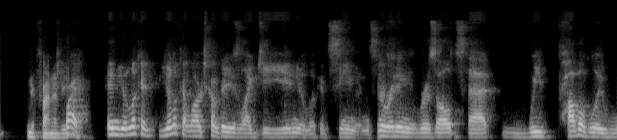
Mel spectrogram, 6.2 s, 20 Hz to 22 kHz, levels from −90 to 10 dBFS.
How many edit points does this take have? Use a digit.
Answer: 1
